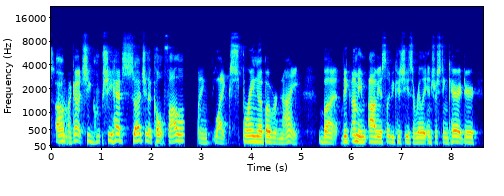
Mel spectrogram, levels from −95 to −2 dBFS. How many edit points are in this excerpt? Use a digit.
2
